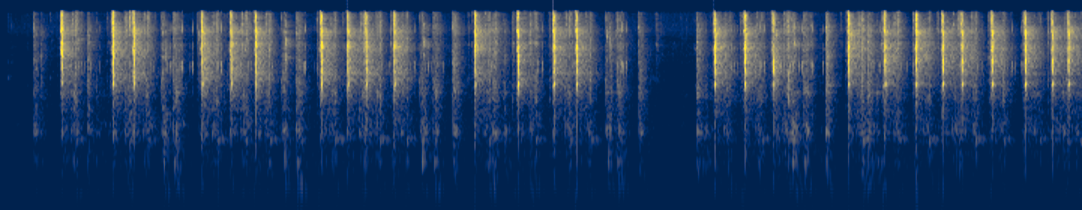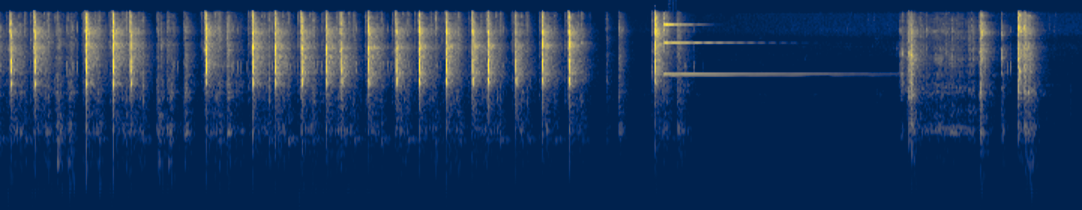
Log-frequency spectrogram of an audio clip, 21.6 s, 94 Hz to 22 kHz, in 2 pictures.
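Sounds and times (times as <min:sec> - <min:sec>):
Olympia Modell SM3 typewriter typing: 0:00.4 - 0:17.7, 0:19.8 - 0:21.4.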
